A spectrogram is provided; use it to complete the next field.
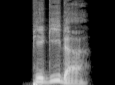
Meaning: acronym of Patriotische Europäer gegen (die) Islamisierung des Abendlandes (“Patriotic Europeans Against the Islamisation of the Occident”)
- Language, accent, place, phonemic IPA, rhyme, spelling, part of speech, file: German, Germany, Berlin, /peˈɡiːda/, -iːda, Pegida, proper noun, De-Pegida.ogg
